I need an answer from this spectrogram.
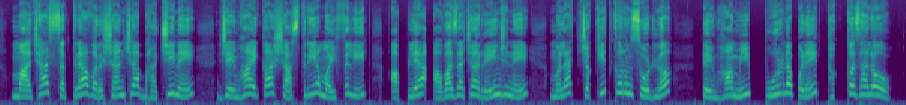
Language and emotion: Marathi, surprised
